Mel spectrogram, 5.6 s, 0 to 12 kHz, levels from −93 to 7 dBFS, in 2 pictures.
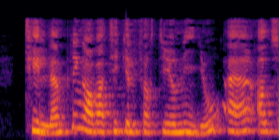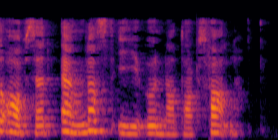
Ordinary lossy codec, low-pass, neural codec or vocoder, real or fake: AAC, 48 kbps; 7.2 kHz; none; real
